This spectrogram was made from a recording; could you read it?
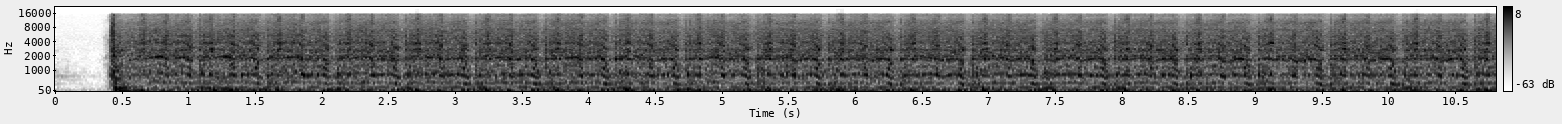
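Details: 2011 Kawasaki Mule 4010 diesel, idle for about two years, after rocker arm and pushrod replacement, glow plugs used: steady cranking about two beats a second for ten seconds, no firing; owner suspects tight piston rings and low compression.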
